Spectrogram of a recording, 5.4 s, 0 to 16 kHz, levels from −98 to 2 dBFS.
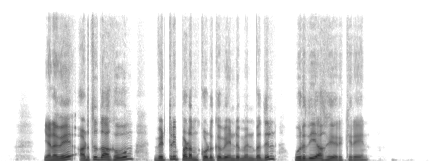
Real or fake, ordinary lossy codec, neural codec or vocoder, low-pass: fake; none; autoencoder, 48 kHz, 128 numbers a frame, DAC-VAE, trained on Japanese speech; 14.4 kHz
